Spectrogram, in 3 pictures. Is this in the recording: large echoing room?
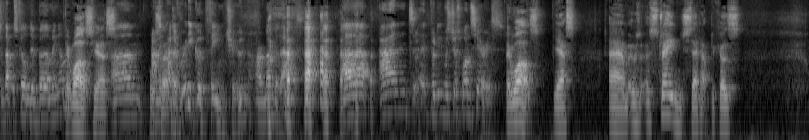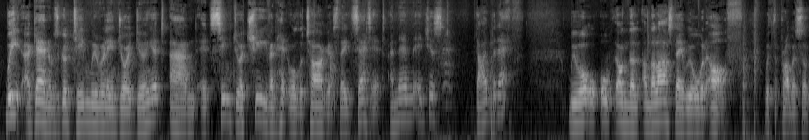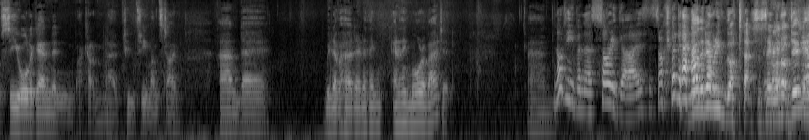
no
